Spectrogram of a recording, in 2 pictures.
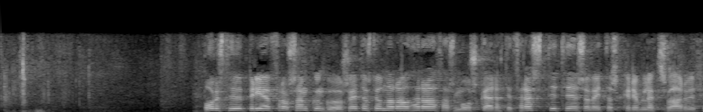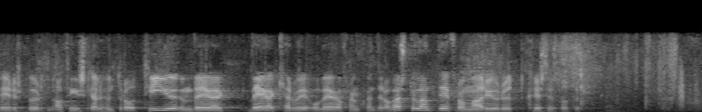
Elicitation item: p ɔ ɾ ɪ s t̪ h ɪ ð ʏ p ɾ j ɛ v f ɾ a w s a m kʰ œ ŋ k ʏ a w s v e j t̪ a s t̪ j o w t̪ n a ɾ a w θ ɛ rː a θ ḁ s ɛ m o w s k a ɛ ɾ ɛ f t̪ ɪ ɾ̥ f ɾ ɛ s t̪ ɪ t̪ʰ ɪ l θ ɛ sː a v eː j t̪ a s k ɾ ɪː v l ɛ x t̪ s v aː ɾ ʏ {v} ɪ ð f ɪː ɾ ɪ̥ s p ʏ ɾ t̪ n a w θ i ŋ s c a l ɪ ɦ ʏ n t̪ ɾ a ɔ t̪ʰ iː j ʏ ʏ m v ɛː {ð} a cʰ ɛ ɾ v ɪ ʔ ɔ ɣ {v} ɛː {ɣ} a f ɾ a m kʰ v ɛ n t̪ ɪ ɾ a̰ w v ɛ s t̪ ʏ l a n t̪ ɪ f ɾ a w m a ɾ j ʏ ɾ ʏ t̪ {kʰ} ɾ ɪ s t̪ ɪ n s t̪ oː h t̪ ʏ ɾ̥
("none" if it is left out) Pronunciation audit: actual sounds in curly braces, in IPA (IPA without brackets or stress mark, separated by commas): v, ɣ, v, ɣ, kʰ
